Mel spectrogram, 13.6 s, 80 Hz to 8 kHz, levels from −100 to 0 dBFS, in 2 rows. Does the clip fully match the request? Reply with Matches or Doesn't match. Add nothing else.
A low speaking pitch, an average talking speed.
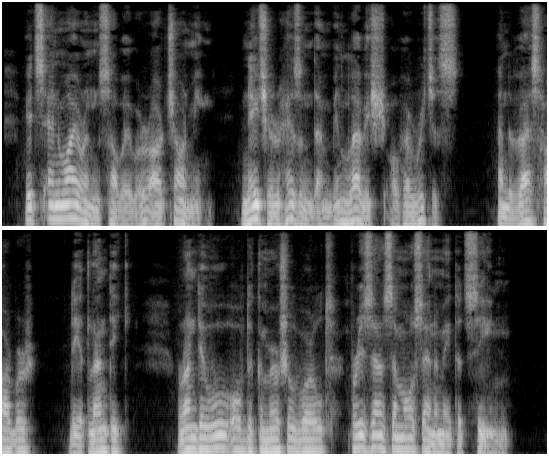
Doesn't match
